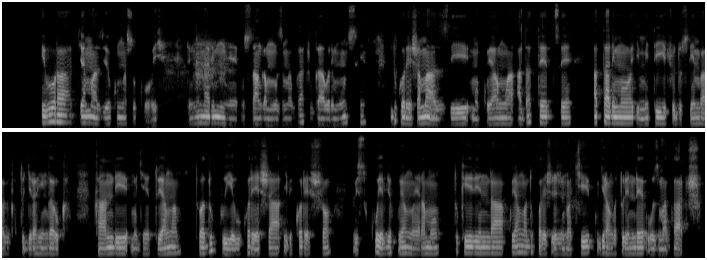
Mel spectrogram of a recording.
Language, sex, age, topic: Kinyarwanda, male, 25-35, health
